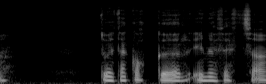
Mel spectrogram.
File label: "gogr", Welsh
